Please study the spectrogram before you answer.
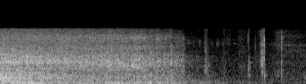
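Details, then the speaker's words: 1966 Chevy sports van, stock 230 six with HEI, new Weber 32/36 2bbl carb on stock manifold, in neutral during choke adjustment; steady raised idle, louder as throttle closes, later identified as a vacuum leak causing high revs. "This is adjusting the choke. It's not loose right now. If you close it, it sounds louder. If you open it more, it calms down."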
